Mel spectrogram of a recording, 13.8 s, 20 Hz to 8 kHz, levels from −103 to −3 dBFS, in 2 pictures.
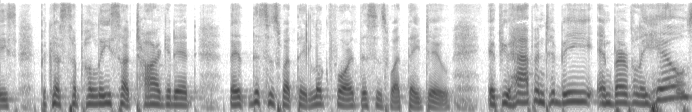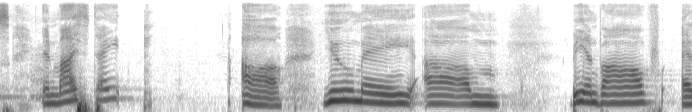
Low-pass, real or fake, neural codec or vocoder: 7.2 kHz; real; none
